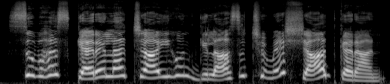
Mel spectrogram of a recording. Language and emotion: Kashmiri, happy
